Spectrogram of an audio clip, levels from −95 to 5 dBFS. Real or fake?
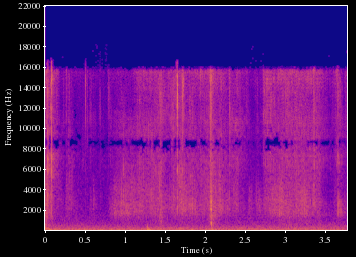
fake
